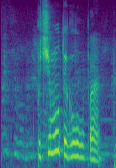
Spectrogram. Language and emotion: Russian, angry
